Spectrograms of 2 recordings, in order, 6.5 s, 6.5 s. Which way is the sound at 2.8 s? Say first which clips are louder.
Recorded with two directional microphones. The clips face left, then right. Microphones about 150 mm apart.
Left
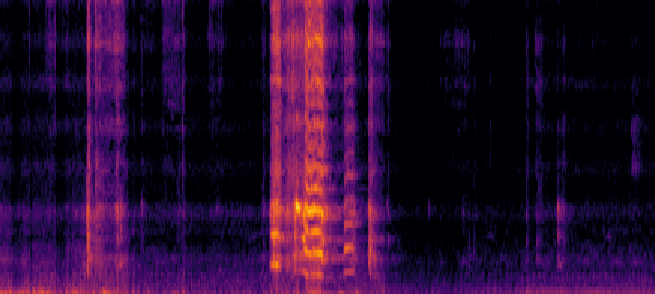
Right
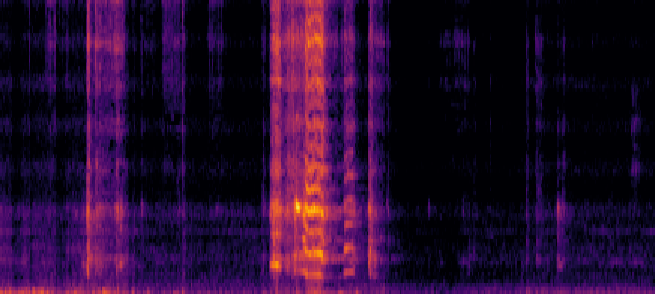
Even; 15° right (ahead or behind).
